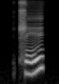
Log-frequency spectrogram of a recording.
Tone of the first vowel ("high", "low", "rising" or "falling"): rising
